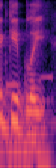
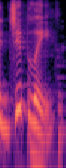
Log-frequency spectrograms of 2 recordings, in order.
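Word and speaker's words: Ghibli: example many people say that this is Studio gibli Japan's famous animated movie company but after your 2 days of study you'll know that it's actually Studio jibli the same goes for Nikon which is pronounced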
